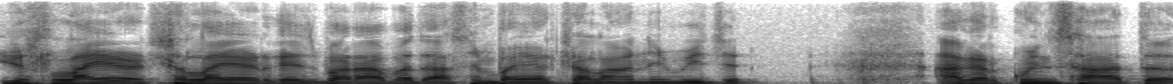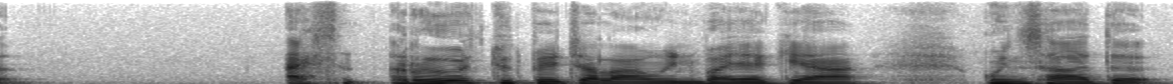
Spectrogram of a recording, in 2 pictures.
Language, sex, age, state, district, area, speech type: Kashmiri, male, 60+, Jammu and Kashmir, Srinagar, urban, spontaneous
